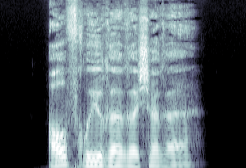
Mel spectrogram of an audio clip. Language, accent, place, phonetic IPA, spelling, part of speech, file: German, Germany, Berlin, [ˈaʊ̯fʁyːʁəʁɪʃəʁə], aufrührerischere, adjective, De-aufrührerischere.ogg
- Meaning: inflection of aufrührerisch: 1. strong/mixed nominative/accusative feminine singular comparative degree 2. strong nominative/accusative plural comparative degree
